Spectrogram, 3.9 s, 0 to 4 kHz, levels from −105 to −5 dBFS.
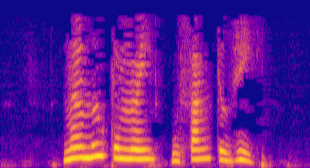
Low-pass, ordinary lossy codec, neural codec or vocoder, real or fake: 3.6 kHz; MP3, 16 kbps; codec, 44.1 kHz, 1.7 kbps, Pupu-Codec; fake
